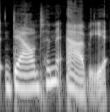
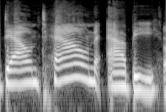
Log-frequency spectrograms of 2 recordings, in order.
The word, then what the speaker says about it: Downton Abbey: For example, this person says, I finally started to watch Downton Abbey and realized I've always been saying Downtown Abbey.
